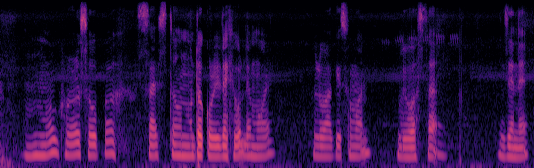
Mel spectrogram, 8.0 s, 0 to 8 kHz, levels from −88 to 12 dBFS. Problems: constant background noise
